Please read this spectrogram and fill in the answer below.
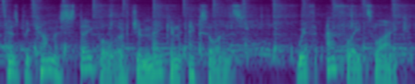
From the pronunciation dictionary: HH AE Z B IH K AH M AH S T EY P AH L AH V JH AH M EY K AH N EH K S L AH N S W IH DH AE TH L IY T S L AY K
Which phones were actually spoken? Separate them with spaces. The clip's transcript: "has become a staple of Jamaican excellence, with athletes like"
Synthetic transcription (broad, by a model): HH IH Z B IH K AH M AH S T EY P AH L AH V JH AH M EY K AH N EH K S L AH N S W IH DH AE TH L IY T S L AY K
